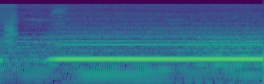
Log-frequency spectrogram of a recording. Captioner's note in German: Dumpfer, langgezogener Pfeifton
